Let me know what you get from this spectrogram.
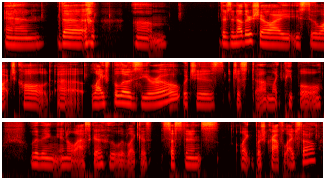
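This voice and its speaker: A woman in her forties, a game streamer from Los Angeles whose first language is Tagalog, chatting casually through gameplay in a rambling way, with fillers, soft laughs and whispered asides. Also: fairly low pitch, fairly even intonation, a little slow, creaky, no room sound. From Los Angeles, United States.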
